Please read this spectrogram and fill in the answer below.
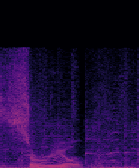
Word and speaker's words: S3RL: ozone and s3rl or how like to pronounce their name is surreal like a bunch of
